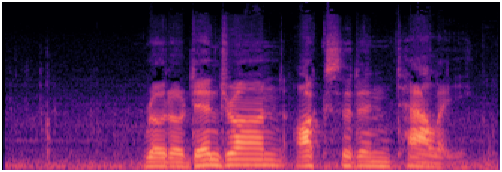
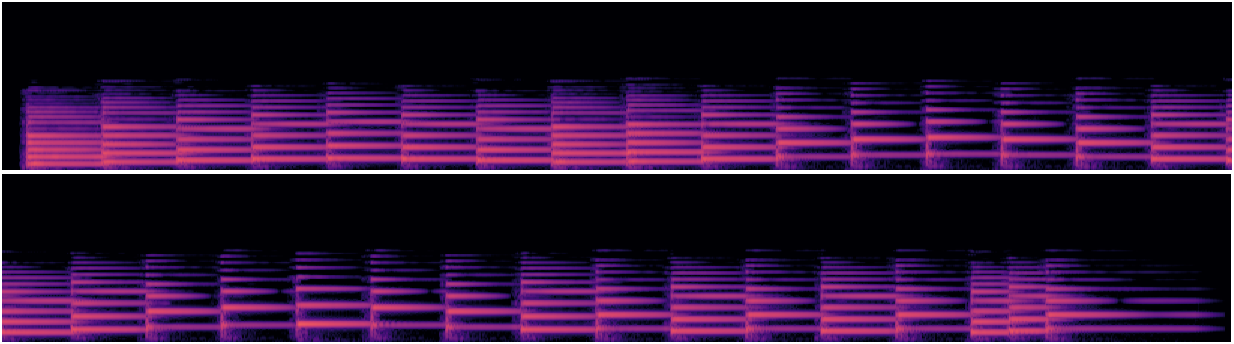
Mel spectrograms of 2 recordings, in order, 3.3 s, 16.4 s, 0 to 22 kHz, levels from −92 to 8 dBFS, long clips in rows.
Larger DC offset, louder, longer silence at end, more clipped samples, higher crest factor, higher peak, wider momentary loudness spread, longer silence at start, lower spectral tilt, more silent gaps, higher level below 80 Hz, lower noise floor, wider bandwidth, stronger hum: neither; first, -18 LUFS vs -36 LUFS; second, 0 s vs 0.2 s; neither; about the same, 18 dB vs 14 dB; first, 0 dBFS vs -20 dBFS; first, 23 LU vs 5 LU; about the same, 0.05 s vs 0.15 s; first, -7 dB/octave vs -2.5 dB/octave; neither; first, -42 dBFS vs -76 dBFS; second, -37 dBFS vs -57 dBFS; first, 13.5 kHz vs 3.5 kHz; neither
